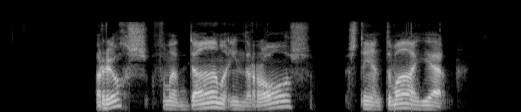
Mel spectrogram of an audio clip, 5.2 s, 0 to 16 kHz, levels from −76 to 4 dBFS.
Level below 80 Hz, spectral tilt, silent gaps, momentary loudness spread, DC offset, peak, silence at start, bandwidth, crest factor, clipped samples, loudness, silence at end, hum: -62 dBFS; -4.5 dB/octave; 3.20-3.45 s; 13 LU; under 0.1%; 0 dBFS; 0.95 s; 8 kHz; 18 dB; under 0.1%; -16 LUFS; 0.75 s; none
